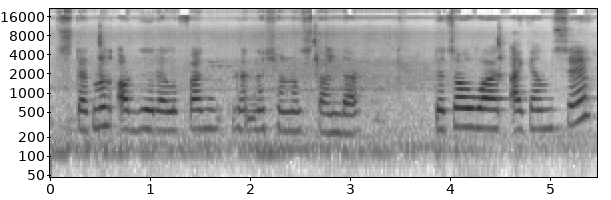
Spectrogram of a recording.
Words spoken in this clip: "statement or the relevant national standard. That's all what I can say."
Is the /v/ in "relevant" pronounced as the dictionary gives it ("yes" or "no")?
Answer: no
